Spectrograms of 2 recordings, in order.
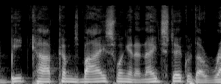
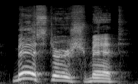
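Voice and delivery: voice projecting across room; 6 semitones higher, 4 dB louder than usual. Testing how they sound from far from the microphone: projecting from a distance. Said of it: "that's me projecting from this distance".

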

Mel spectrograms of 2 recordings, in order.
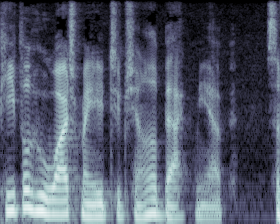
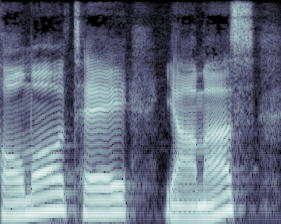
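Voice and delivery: perfect native Spanish accent, normal speaking speed. Showing how to ask someone's name in spanish: perfect spanish accent. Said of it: "perfect accent".

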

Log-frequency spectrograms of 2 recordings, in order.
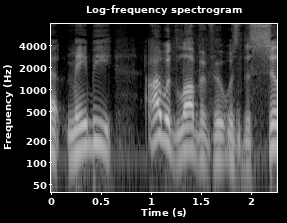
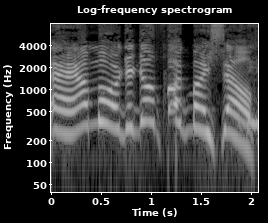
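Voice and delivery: high, slow put-on teenage voice. Mocking a sixteen-year-old who tells everyone off: imitating Morgan. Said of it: "I hate to break character so much".

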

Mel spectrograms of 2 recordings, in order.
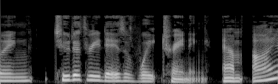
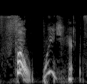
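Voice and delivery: prim, high-pitched lady voice. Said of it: "Are you church lady right now?".

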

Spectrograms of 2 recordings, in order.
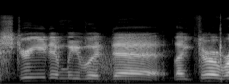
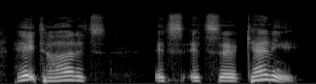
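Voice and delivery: gentle, quieter put-on child voice; 3 semitones higher, 6 dB quieter than usual. Replaying another speaker's impression of Kenny as a ten-year-old: gentle voice imitating Kenny. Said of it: "You were gentle".

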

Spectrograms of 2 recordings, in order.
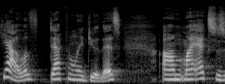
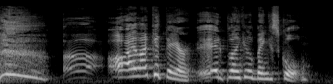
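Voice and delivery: put-on acted-out, frightened, halting, slow, panicked child's voice; 6 semitones higher than usual. Retelling a child's words seen in the rearview mirror: imitating a panicked child. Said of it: "this panic look on his face".

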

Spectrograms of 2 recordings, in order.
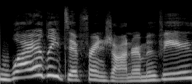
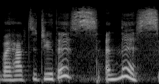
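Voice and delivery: put-on matter-of-fact voice; 2 semitones higher than usual. Retelling a movie hermit's lines: imitating Zach, matter-of-fact. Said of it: "so matter-of-fact".

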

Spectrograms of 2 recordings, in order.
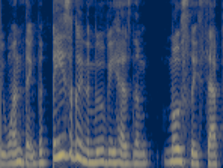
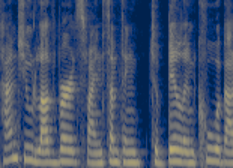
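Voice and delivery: put-on bad Irish accent. Reading out the boss's quote from the show: imitating a fake Irish accent. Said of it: "this guy's fake-ass Irish accent".

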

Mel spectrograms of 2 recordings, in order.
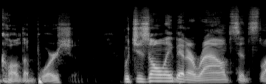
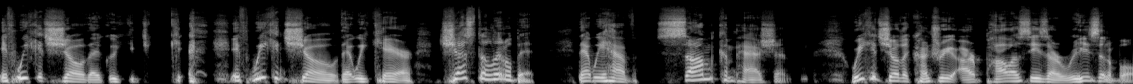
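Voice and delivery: reading while fighting back laughter; 6 semitones higher, 4 dB louder than usual. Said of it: "I'm trying to read this with a, a straight face".

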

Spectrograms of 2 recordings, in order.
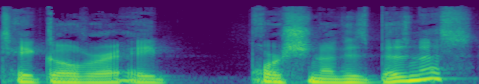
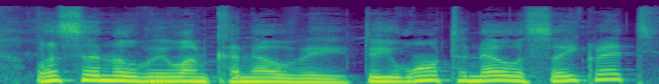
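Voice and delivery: put-on British accent, higher pitched; 4 semitones higher than usual. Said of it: "it's more like the accent".

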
